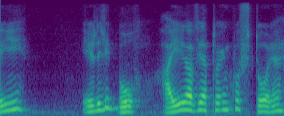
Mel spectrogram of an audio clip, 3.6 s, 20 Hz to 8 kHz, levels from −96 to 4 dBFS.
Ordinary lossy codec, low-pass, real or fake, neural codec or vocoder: none; 7.2 kHz; fake; codec, 24 kHz, 0.9 kbps, WavTokenizer, small release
